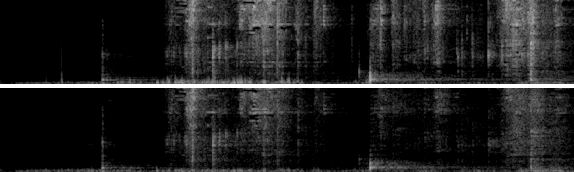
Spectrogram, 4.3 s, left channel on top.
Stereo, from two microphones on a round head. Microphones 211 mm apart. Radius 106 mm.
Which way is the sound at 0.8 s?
15° right (ahead or behind).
